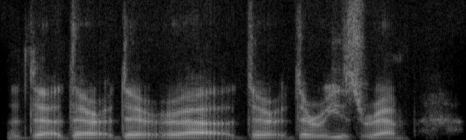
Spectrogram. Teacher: So the key when we are using to be is the intonation. So we would raise our intonation in the verb to be.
